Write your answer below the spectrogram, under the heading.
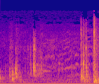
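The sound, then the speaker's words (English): An unlocked door being opened: a few short knocks and scraping bumps at irregular intervals, moderately loud with quiet gaps between. “Door ain't even locked. That's kind of funny, Monk. Why should the door be... Follow me.”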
